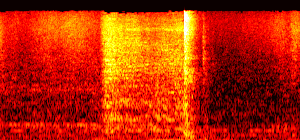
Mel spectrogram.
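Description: A metal door slides and bangs shut.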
